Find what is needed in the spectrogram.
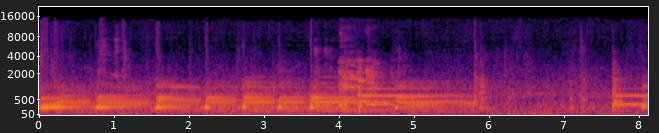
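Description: Acoustic guitar picked in a slow arpeggio, notes ringing over a held chord. The notes die away about six seconds in, and a new chord is struck near the end.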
